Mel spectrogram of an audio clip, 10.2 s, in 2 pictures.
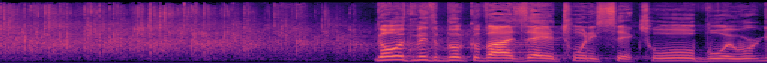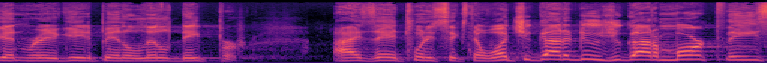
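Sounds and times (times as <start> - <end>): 
audience clapping: 0.0 - 2.8
speech: 2.5 - 10.2.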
